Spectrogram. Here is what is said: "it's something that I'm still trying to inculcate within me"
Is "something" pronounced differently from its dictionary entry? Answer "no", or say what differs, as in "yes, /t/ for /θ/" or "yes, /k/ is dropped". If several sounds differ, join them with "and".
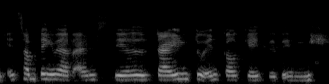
yes, /t/ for /θ/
